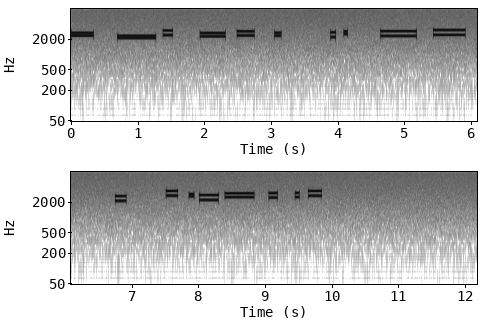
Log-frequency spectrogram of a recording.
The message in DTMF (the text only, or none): none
